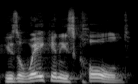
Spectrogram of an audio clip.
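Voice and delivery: loud, sudden call; alarmed announcement. Retold or imitated. Staff calling out as the patient jolts awake, loud alarm. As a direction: sound the alarm that he's up.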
